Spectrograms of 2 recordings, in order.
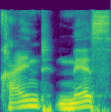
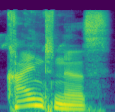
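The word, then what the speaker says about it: kindness: আর এই শব্দটির উচ্চারণ কিন্তু কাইন্ডনেস নয়, নয়কার দন্তস নয়, কাইন্ডনেস মানে নয় হসন হবে, কাইন্ডনেস।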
